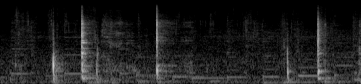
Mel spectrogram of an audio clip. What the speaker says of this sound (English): But for right now, I'm gonna mix it up.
